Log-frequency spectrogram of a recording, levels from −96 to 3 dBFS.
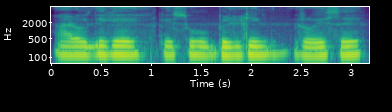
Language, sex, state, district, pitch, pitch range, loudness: Bengali, male, West Bengal, Cooch Behar, 130 Hz, 125-130 Hz, -15 LUFS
